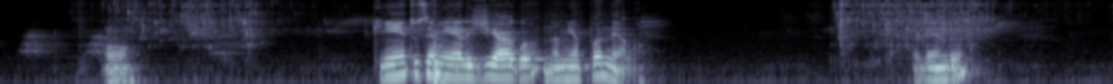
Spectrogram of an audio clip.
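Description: Water pours and splashes into a pot.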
